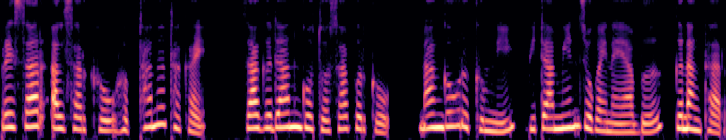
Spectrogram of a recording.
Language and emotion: Bodo, neutral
